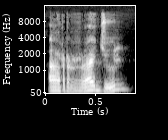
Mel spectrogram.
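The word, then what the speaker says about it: الرجل: For example, but if you say ar-rajul, when you have ra is one of those shamsiya letter. So you have to skip the whole lam. You have to go right over here. Ar-rajul.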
